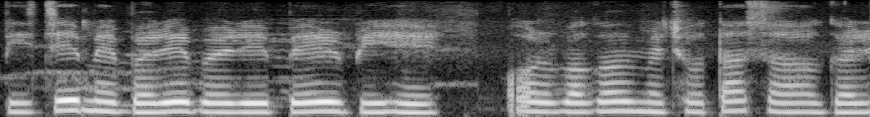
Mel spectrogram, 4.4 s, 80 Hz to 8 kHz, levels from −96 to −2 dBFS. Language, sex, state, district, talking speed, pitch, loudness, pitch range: Hindi, female, Arunachal Pradesh, Papum Pare, 195 wpm, 220 Hz, -14 LUFS, 215-230 Hz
